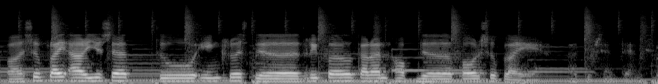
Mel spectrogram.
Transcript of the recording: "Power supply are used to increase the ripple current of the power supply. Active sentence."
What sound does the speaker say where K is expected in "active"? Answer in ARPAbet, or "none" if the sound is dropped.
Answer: none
